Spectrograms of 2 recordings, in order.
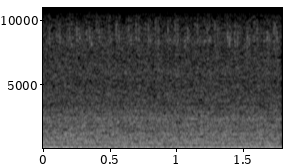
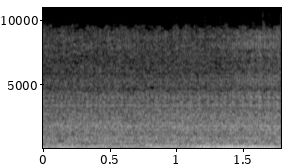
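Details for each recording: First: Toyota Revo at idle with AC running, after oil was added to a noisy compressor that had run dry of oil: smooth, steady low engine idle with no grinding, rattle or whine from the compressor. Noise gone; normal compressor operation. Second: Toyota Revo diesel idling with AC on: rough, steady internal mechanical hum from the AC compressor, suspected dry of oil, e.g. after cleaning without adding oil.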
